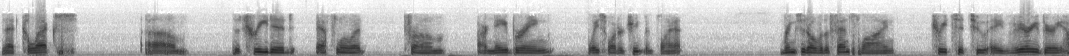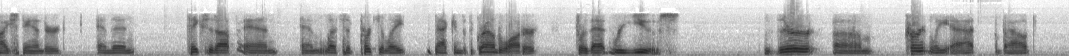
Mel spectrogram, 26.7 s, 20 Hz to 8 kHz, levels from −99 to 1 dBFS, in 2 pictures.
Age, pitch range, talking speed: 50-69, 110-120 Hz, 110 wpm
